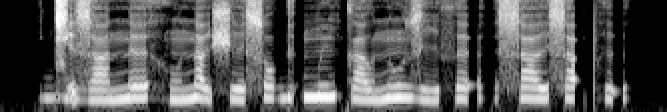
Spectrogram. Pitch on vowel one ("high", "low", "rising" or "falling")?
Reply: falling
